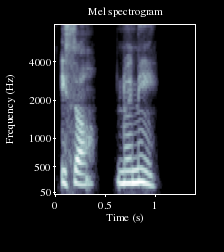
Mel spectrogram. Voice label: neutral short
